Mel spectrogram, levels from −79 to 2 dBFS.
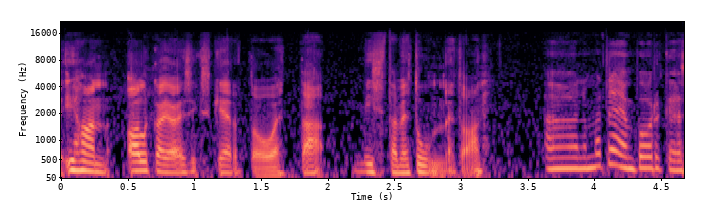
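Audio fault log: Throughout: overdone noise removal. The noise reduction on this speech was pushed too hard, so bands sitting close to the noise floor get knocked right down, taking the softer parts of the voice with them. You're left with near-silent gaps full of twinkly specks.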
